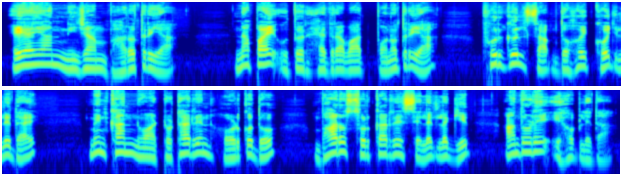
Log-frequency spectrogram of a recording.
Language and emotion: Santali, neutral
